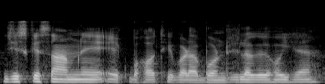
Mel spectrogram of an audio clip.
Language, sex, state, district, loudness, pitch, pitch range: Hindi, male, Jharkhand, Palamu, -20 LUFS, 110 Hz, 110-115 Hz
